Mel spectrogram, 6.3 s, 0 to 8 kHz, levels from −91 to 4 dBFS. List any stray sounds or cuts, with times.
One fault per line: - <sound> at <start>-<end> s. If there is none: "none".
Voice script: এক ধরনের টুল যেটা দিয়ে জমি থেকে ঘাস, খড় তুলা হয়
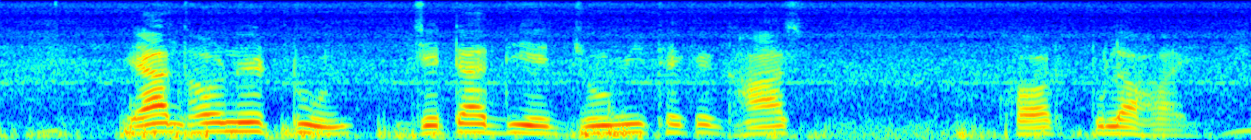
none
